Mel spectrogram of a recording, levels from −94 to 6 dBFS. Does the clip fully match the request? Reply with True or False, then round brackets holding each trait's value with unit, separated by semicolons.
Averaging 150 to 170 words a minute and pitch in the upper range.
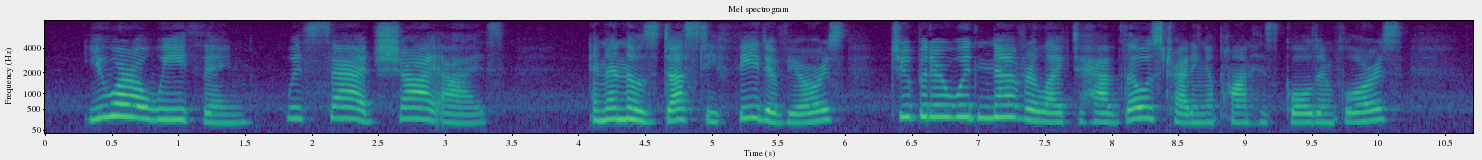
True (155 wpm; 245 Hz)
